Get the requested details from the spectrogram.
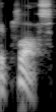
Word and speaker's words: plus: you say plus, pronounced that way, plus, P-L-U-S.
